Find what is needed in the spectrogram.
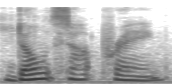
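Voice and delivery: ordinary talk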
